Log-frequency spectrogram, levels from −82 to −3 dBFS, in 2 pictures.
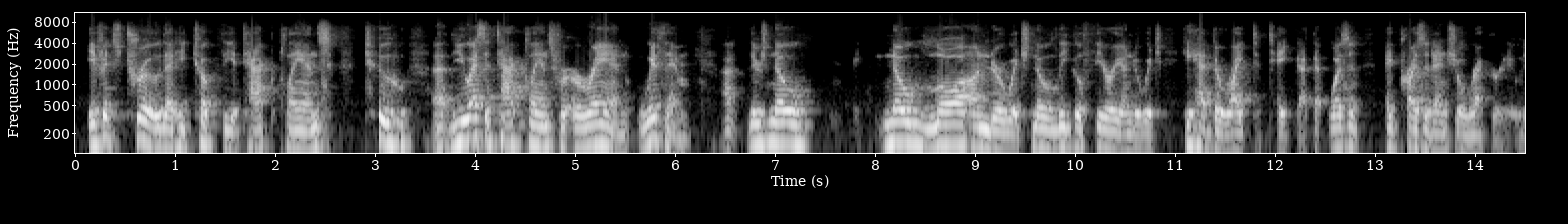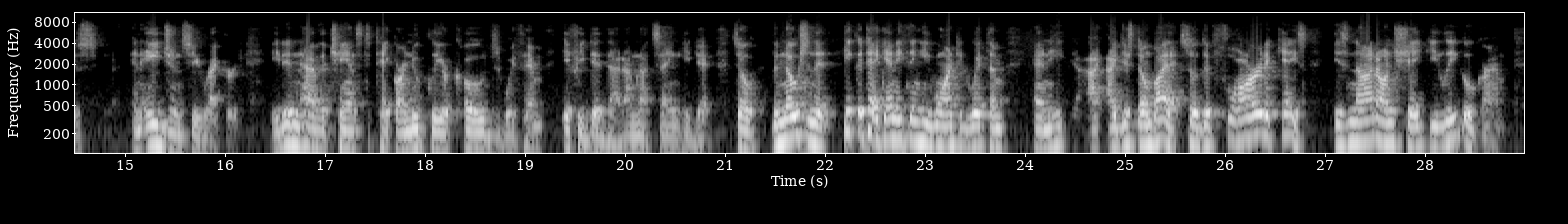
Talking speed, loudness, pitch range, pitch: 205 wpm, -19 LUFS, 120-150 Hz, 135 Hz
